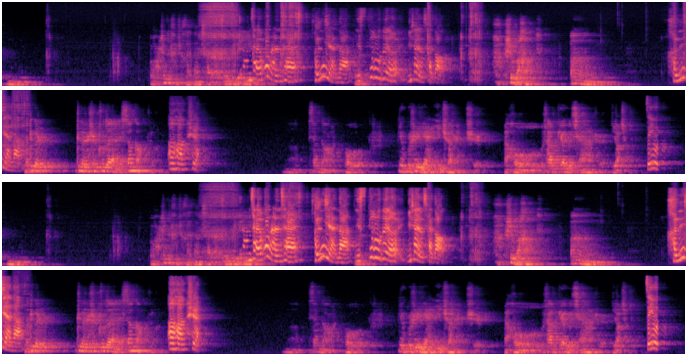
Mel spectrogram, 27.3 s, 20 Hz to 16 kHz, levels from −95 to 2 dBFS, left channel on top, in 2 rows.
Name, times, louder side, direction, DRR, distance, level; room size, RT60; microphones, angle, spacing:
voice 1, 0.1-0.7 3.0-5.1 7.0-7.3 9.3-10.8 11.4-12.2 14.1-16.8 19.3-21.3 21.6-23.3 23.7-26.3, equal, 80° left, 6.2 m, -30 dB
sound 1, 0.9-1.0 2.2-2.4 3.8-7.1 7.5-7.6 8.5-8.6 9.0-9.6 10.1-10.2 11.1-11.2 12.0-12.1 12.3-12.4 12.9-13.0 13.2-14.3, left 6 dB, 40° left, 0.9 m, -35 dB
voice 2, 4.8-8.9 13.3-14.1 17.0-17.7 26.6-26.8, right 7 dB, 60° right, 0.6 m, -21 dB
28.5 x 28.0 x 3.7 m
head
